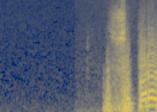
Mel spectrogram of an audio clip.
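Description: A man speaks up close.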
